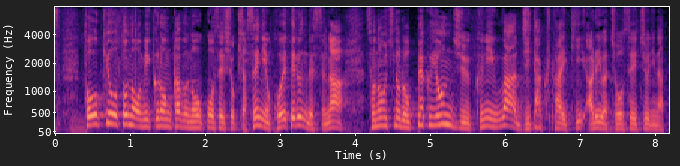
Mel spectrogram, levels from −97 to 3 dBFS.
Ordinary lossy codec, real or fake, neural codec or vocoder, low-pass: none; real; none; none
